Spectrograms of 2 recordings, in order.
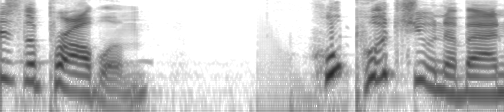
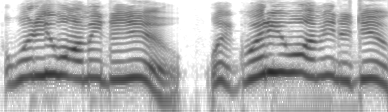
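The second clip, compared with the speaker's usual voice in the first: high, loud mock exasperation; exasperated retort; 9 semitones higher, 6 dB louder, much faster than usual. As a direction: push it high and insistent, then repeat louder. Exasperated retort to demanding customer.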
